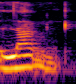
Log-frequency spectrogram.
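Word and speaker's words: लं: die critical mark on the M but we pronounce it lung longing and this chakra has each of the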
